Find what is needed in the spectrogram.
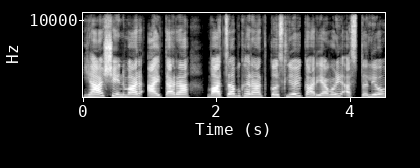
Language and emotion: Goan Konkani, neutral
